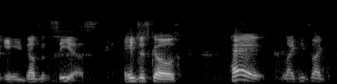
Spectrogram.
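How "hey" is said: higher, louder imitated call to a crowd; sarcastic crowd address. Wrestler on the mic calling to the crowd, imitated sarcasm. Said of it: "being sarcastic, like, talking to the crowd".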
